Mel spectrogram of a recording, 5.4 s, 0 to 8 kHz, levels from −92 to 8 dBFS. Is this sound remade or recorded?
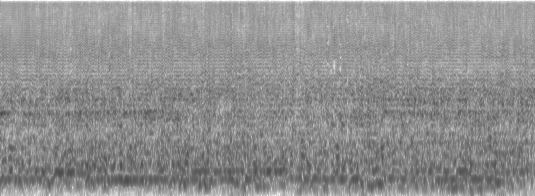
remade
